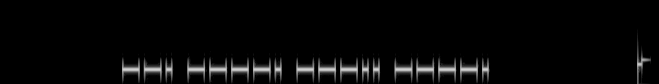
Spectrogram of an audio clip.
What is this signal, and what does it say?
Morse code, heard as a keyed tone, about 23 wpm, 700 Hz. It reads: G989
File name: practice / 22wpm / Four Letter-Number Combinations - 22wpm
